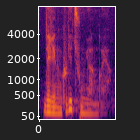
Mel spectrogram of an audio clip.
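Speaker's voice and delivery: hushed unvoiced whisper; whispered tenderness. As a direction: whisper it like a secret of love. God's whisper. (속삭이듯 다정하게)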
